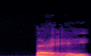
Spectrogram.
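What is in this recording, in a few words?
"bei", pinyin, third tone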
